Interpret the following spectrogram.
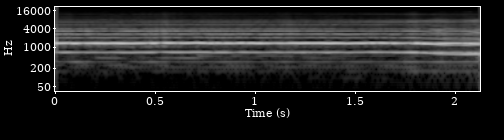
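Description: A woman singing one long, high note into a microphone, held steady with a slight waver and bending away just before the end, over faint karaoke backing music.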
